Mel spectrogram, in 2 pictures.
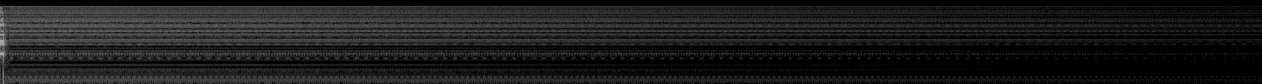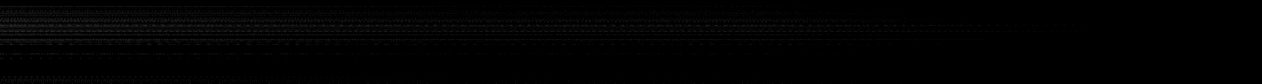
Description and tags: PPG 001 Dissonant Weirdness G#5
This sample is part of the "PPG
MULTISAMPLE 001 Dissonant Weirdness" sample pack. It is an experimental
dissonant chord sound with a lot of internal tension in it, suitable
for experimental music. The sound has a very short attack and a long
release (25 seconds!). At the start of the sound there is a short
impulse sound that stops very quick and changes into a slowly fading
away chord. In the sample pack there are 16 samples evenly spread
across 5 octaves (C1 till C6). The note in the sample name (C, E or G#)
does not indicate the pitch of the sound but the key on my keyboard.
The sound was created on the PPG VSTi. After that normalising and fades where applied within Cubase SX.
dissonant, experimental, multisample, ppg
